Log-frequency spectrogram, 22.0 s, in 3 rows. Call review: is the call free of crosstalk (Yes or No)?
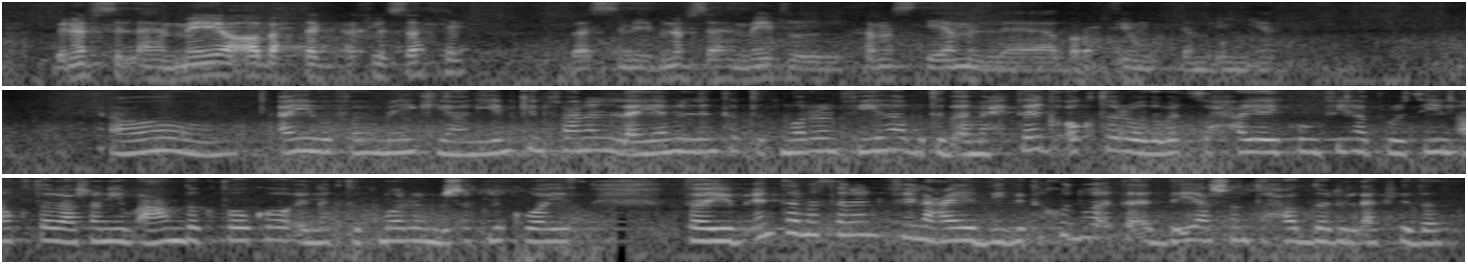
Yes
